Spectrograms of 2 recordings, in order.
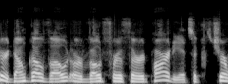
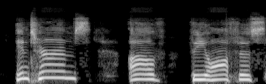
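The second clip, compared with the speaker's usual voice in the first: put-on rambling politician voice, higher-pitched; 8 semitones higher than usual. Doing an impersonation of Harris during a conversation: Kamala Harris impression. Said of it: "I'll do my impersonation of Harris".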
